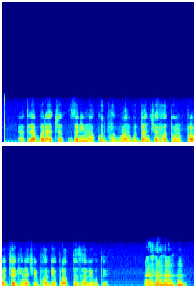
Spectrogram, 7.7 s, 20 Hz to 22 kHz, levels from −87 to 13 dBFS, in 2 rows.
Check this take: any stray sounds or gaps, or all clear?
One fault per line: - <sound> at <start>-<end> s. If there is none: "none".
- laugh at 6.7-7.5 s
